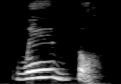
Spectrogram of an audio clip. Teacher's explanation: V, which in Spanish will be pronounced as B. So you have to put your both lips together to say huevo.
